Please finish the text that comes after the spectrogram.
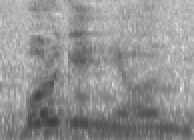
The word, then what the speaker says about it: bourguignon: Bourguignon. Bourguignon. Ganun siya pronounce. Bourguignon.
